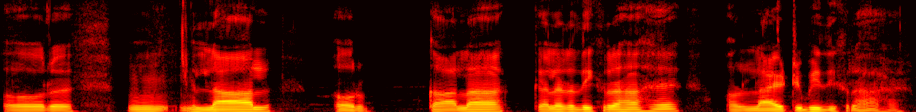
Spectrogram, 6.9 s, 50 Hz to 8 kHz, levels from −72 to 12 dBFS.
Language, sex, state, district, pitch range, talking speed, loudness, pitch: Hindi, male, Jharkhand, Palamu, 115-125 Hz, 120 wpm, -19 LUFS, 120 Hz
